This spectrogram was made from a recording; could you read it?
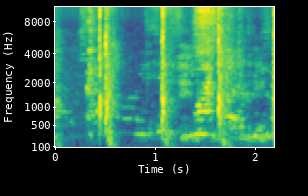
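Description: A few sharp hand claps land at uneven intervals, several hands striking roughly together, with faint voices murmuring underneath between the hits.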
